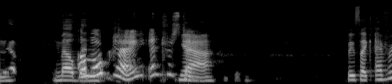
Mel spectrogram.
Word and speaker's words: Melbourne: Francie was teaching us that it's not Melbourne, it's Melbourne. Yep. Melbourne.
